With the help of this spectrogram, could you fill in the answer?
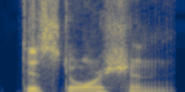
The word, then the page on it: distortion: American English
